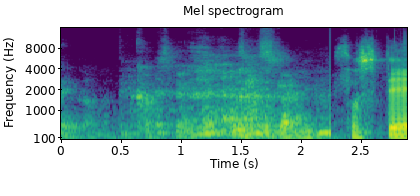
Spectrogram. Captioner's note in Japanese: 笑い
